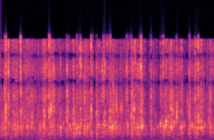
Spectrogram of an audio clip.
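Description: An audience applauding, many people clapping at once in a dense, steady clatter.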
